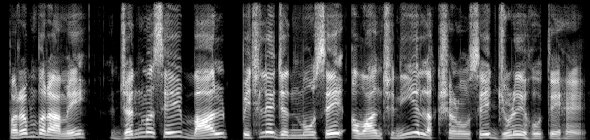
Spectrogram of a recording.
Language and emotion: Hindi, neutral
